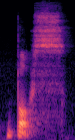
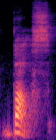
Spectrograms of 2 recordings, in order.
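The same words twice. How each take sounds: First: The vowel is close to an 'o' sound. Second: The vowel is an open 'ah' sound. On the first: This is how it is said in northern England. "they would say bus" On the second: This is the usual pronunciation. "instead of saying bus"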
